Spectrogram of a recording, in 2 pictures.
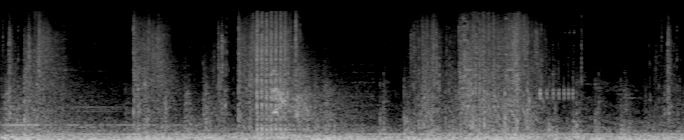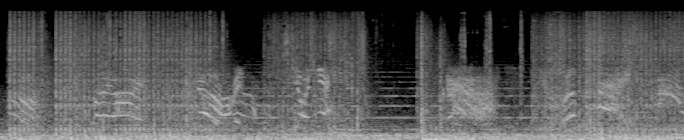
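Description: Rapid gunfire from the Starfield game runs nearly continuously under a dense in-game mix of bursts and booms, with a companion character shooting and a voice talking at times.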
